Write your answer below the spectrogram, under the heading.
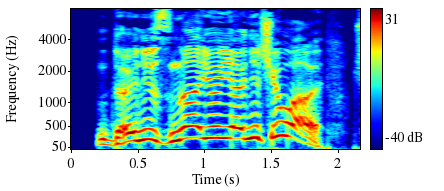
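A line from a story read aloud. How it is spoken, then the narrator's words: Shouted, near tears. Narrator (Russian): чуть не плача крикнул в ответ старатель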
